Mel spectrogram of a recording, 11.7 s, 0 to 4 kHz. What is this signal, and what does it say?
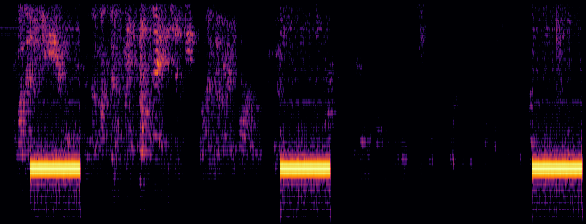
Ringback tone (Europe, 425 Hz), with speech.
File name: out- -2011- - - .2342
